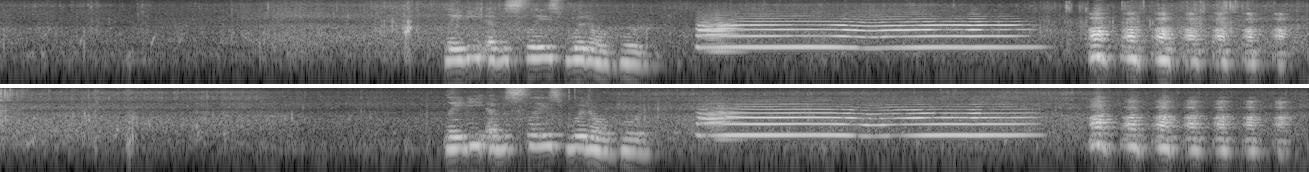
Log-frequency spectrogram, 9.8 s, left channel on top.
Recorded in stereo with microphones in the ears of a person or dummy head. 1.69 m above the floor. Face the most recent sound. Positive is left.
turn(degrees=50)  # may be behind; listen again after turning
